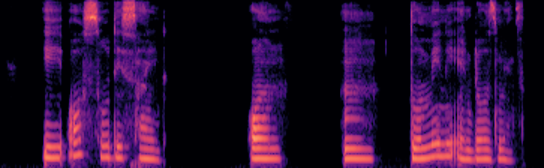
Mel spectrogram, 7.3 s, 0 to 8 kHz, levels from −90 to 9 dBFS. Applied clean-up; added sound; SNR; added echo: neural mask model Resemble Enhance denoiser.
